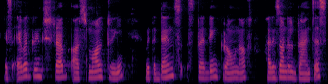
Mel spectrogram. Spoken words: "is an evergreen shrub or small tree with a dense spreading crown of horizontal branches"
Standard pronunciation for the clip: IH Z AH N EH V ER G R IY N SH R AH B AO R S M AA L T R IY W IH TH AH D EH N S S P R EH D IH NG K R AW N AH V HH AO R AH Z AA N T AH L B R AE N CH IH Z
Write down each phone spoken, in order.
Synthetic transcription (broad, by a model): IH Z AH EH V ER G R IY N SH R AH B AO R S M AA L T R IY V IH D AH D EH N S S P R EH D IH NG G R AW N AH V HH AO R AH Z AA N T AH L B R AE N CH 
